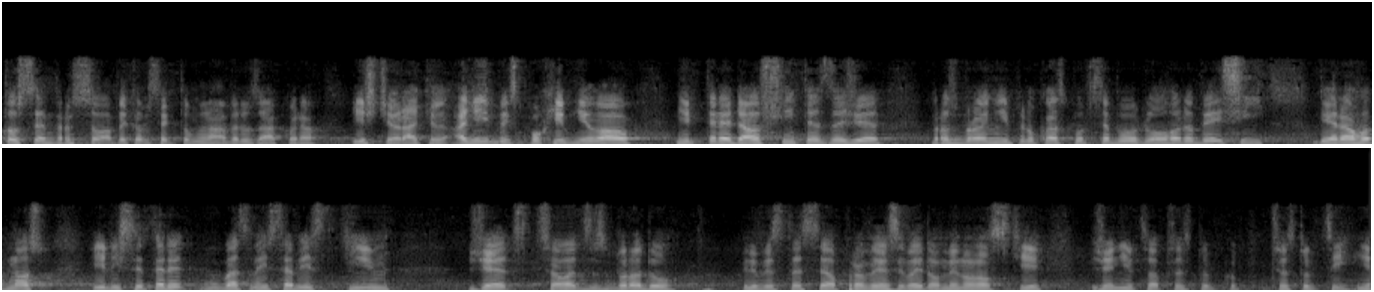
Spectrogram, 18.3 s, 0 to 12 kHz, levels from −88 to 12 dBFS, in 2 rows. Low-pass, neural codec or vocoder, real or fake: 7.2 kHz; codec, 16 kHz, 1.1 kbps, Voila-Tokenizer; fake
